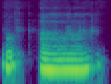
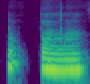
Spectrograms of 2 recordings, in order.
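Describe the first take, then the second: No difference in how they are said.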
